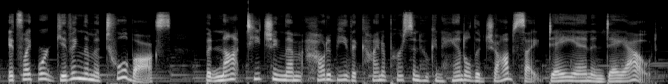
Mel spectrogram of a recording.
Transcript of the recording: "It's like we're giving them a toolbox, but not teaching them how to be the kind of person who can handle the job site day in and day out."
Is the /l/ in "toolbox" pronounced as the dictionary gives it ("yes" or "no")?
yes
